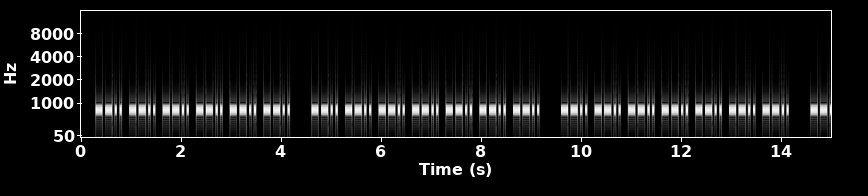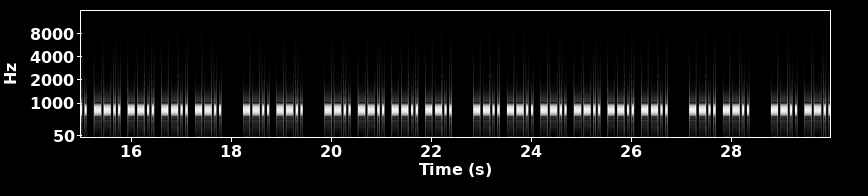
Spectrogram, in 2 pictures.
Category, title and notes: Sound effects > Electronic / Design
Koch 26 Z - 200 N 25WPM 800Hz 90
Practice hear letter 'Z' use Koch method (practice each letter, symbol, letter separate than combine), 200 word random length, 25 word/minute, 800 Hz, 90% volume.
code, radio, codigo, morse, letters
